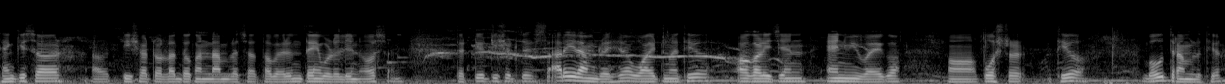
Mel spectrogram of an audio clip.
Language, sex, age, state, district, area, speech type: Nepali, male, 18-30, West Bengal, Alipurduar, urban, spontaneous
